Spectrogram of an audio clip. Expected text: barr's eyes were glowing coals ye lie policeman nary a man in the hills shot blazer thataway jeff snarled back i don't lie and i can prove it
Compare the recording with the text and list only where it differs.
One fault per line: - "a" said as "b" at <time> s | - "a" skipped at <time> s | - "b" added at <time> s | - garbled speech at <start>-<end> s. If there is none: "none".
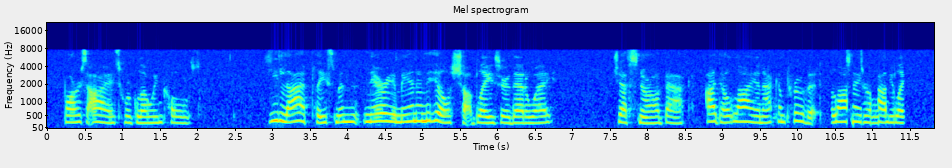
- garbled speech at 10.4-11.4 s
